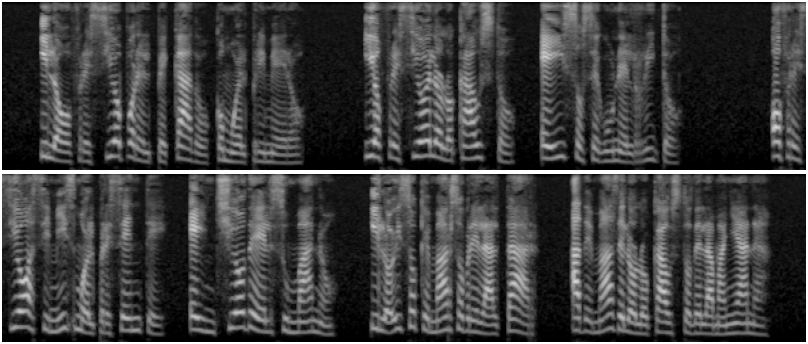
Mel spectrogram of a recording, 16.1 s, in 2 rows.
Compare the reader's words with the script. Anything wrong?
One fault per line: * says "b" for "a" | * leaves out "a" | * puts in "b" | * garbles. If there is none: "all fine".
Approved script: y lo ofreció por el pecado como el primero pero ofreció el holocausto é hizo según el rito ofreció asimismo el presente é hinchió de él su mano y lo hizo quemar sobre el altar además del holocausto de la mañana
* says "y" for "pero"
